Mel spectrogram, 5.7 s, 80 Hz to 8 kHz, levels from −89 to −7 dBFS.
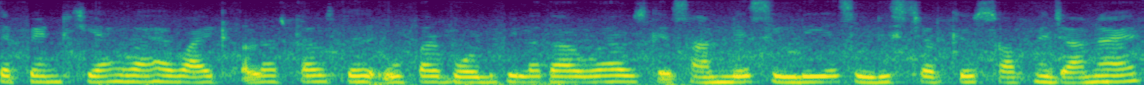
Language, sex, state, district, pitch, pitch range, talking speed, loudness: Hindi, female, Uttar Pradesh, Etah, 200 Hz, 190-205 Hz, 280 wpm, -12 LUFS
